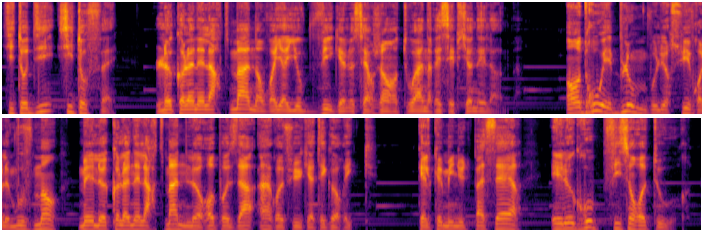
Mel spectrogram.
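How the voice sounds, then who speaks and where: A man narrating a scripted audio fiction in a storytelling style. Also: fairly low pitch.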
